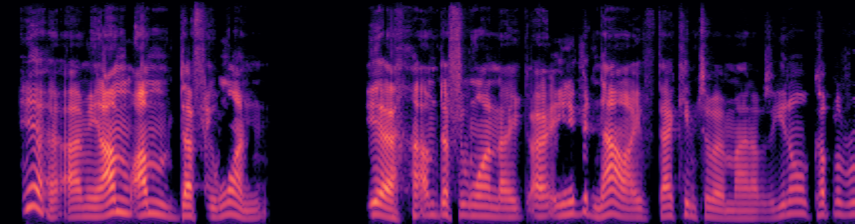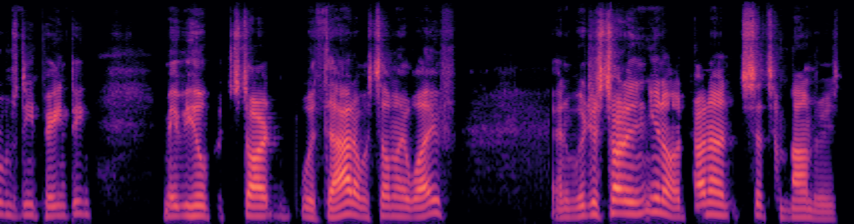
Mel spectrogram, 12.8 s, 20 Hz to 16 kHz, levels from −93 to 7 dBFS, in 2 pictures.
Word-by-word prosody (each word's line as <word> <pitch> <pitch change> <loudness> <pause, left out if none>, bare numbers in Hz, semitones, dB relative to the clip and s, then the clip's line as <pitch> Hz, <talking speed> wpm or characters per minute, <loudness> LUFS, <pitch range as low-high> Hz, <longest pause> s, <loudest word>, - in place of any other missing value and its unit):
yeah, 290 0 -1
I 145 - +2
mean, 150 0 -2
I'm 210 +4 +7
I'm 180 -3 +5
definitely 160 0 0
one. 125 -9 -2 0.8
Yeah. - - +5
I'm 180 - -2
definitely 175 -2 -3
one. 160 -1 +1
Like, 140 -1 -5 0.2
even 180 -4 -5
now, 190 +4 +4
if 135 -3 -8
that 155 +1 -2
came 180 0 -10
to 150 - -7
my 130 -2 -4
mind, 120 0 -8
I 120 - -10
was, 120 - -18
you 160 +6 -9
know, 200 +1 -7
a 200 - -13
couple 180 +2 -9
of 185 - -13
rooms 180 -4 -12
need 175 -1 -11
painting. 165 +5 -5 0.6
Maybe 160 +1 -4
he'll 165 0 0
start 155 -2 +2 0.2
with 140 -3 -9
that, 180 +7 +5
I - - -1
was 145 - -9
telling 160 -1 -1
my 150 - -4
wife. 155 +7 -2 0.7
And 135 +1 -10
we're 160 - -6
just 185 +1 +2
starting, 200 -2 +4
you 225 - -1
know, 190 -8 +1
trying 175 +2 +2
to 180 -2 +2
set 170 -3 +2
some 135 - -7
boundaries. 130 -5 -4
165 Hz, 240 wpm, -25 LUFS, 145-185 Hz, 0.8 s, I'm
